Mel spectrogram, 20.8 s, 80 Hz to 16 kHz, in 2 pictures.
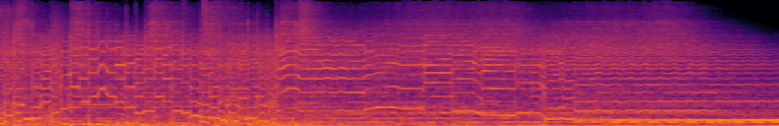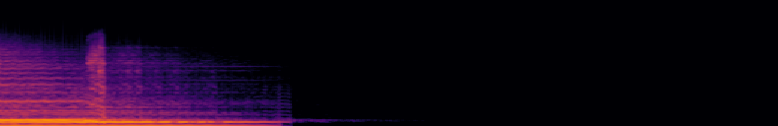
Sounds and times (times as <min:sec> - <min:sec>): Guitar: 0:00.0 - 0:14.6
Effects unit: 0:00.0 - 0:15.1
Distortion: 0:00.0 - 0:17.4.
